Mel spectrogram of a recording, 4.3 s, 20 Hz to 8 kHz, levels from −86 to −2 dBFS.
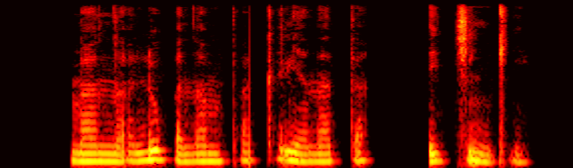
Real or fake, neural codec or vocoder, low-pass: real; none; 7.2 kHz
